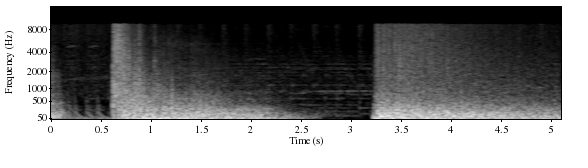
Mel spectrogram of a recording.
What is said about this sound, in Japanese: 魔法でも武器でも爆発が一番最高だわ。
